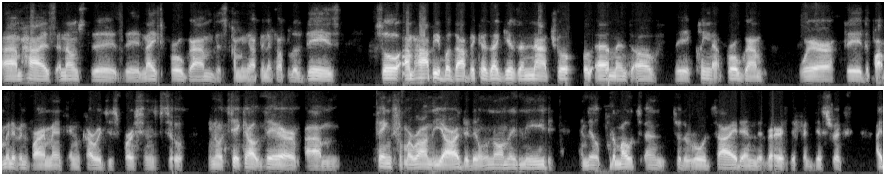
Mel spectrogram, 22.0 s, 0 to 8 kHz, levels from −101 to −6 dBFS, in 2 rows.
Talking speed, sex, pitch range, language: 190 wpm, male, 80-90 Hz, English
